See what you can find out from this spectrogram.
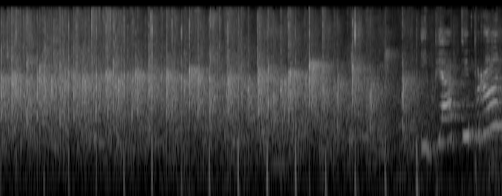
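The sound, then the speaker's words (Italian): Applause from a school radio audience, a steady crackle of many hands clapping under a speaking voice, ending with a short rising vocal flourish. “Grande applauso”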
